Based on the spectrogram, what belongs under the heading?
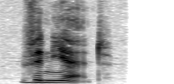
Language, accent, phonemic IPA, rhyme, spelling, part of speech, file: English, US, /vɪnˈjɛt/, -ɛt, vignette, noun / verb, En-us-vignette.ogg
- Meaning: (noun) A running ornament consisting of leaves and tendrils, used in Gothic architecture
